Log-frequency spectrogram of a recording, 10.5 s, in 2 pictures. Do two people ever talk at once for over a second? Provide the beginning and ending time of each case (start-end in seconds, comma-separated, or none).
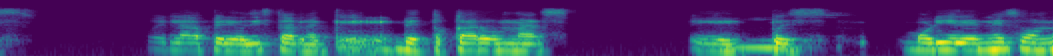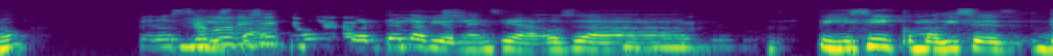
6.2-7.6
